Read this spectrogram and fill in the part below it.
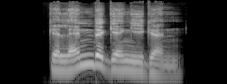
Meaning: inflection of geländegängig: 1. strong genitive masculine/neuter singular 2. weak/mixed genitive/dative all-gender singular 3. strong/weak/mixed accusative masculine singular 4. strong dative plural
- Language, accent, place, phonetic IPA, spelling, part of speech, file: German, Germany, Berlin, [ɡəˈlɛndəˌɡɛŋɪɡn̩], geländegängigen, adjective, De-geländegängigen.ogg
